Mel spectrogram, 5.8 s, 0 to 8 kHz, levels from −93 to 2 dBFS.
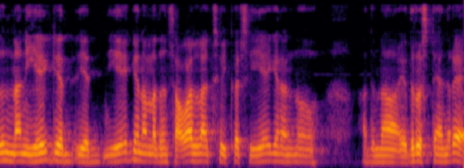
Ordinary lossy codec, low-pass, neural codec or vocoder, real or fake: none; 7.2 kHz; codec, 16 kHz, 2 kbps, FunCodec, trained on LibriTTS, 25 frames a second; fake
